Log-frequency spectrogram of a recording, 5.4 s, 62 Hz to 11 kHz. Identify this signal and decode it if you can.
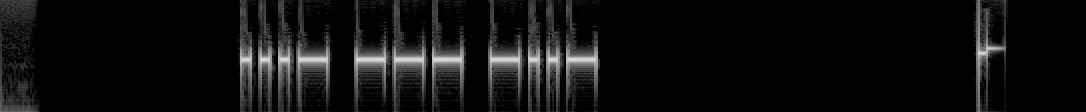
Morse code, heard as a keyed tone, about 25 wpm, 700 Hz. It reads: VOX
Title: USA Call Sign Postfixes - 3 Letters 25wpm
